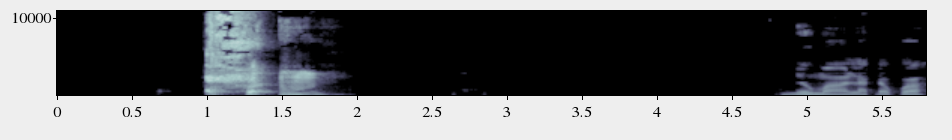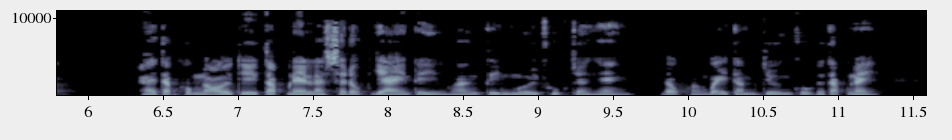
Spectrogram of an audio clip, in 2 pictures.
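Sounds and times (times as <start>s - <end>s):
rough throaty coughs from an unwell adult: 1.0s - 2.0s
speech: 1.2s - 1.6s, 4.8s - 11.4s.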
